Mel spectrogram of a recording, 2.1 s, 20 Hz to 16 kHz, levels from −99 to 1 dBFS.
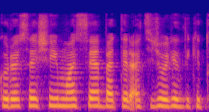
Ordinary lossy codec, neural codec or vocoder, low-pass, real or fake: AAC, 64 kbps; autoencoder, 22.05 kHz, a latent of 192 numbers a frame, VITS, trained on one speaker; 9.9 kHz; fake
